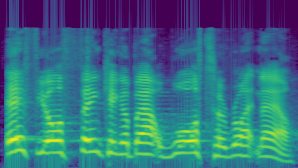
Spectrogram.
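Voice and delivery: loud, high, slow proclamation. Acted. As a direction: proclaim it loudly and slowly to everyone. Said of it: "said in a loud voice".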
